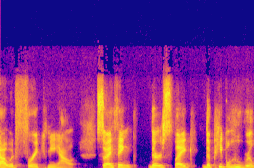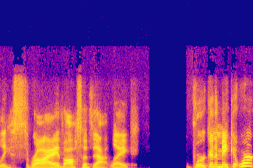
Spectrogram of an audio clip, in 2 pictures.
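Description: In a very clean recording with a silent background, a woman has an ordinary speaking voice at a medium pitch, with ordinary pitch variation and a moderate pace. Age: 20s. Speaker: entrepreneur and personal finance podcast host. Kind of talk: casual interview.

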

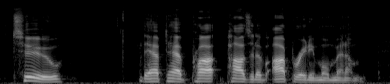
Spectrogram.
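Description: In an ordinary speaking voice with an American accent, a man talks at a fairly quick pace with ordinary pitch variation, in a very clean recording with a silent background and a dry, close sound with no echo. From US South, Huntington, West Virginia. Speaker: portfolio manager. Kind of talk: interview on investing.

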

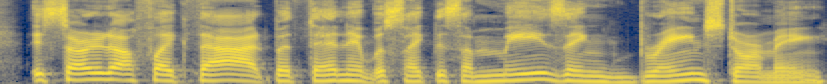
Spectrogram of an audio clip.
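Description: In a normal speaking voice, a woman with a fairly low pitch talks at a moderate pace with ordinary pitch variation on a very clean recording with a silent background. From US, Washington, D.C. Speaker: lawyer and mediator. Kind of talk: interview.

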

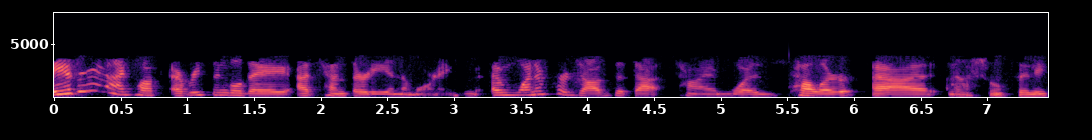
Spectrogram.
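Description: In an American accent, this is an ordinary speaking voice with lively intonation at a moderate pace. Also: woman, medium pitch for a woman. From Ohio. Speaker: friend of a murder victim. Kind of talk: testimony.

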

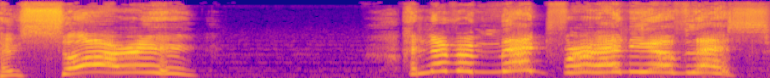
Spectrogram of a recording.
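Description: Shouting in a put-on character voice at an extremely high pitch, the speaker goes at a fairly slow pace. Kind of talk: dramatic fantasy roleplay. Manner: solemn, weary, fatalistic.

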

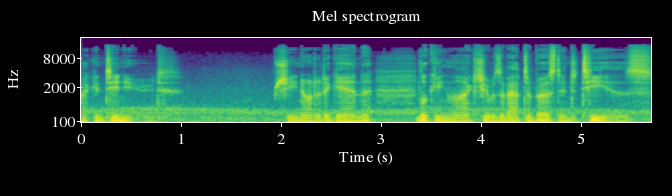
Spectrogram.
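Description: A man with an Australian accent speaks at a moderate pace with vocal fry. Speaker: podcast narrator. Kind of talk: horror narration; reading listener story aloud.

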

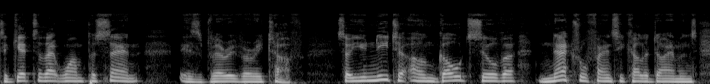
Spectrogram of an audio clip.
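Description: A man speaks in a plain, everyday voice at a fairly high pitch and moderate pace. His pitch varies in an ordinary way over a quiet background. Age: 60s. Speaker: company president and radio show host. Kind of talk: radio talk show discussion. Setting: studio.

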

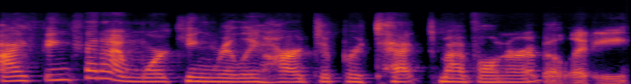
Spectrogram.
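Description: With an American accent, a woman speaks in a normal speaking voice. Her pitch sits fairly low and her intonation is lively. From US South, small town. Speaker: author and speaker. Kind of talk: interview.

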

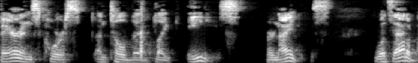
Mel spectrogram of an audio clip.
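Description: A man with an American accent sounds somewhat breathy. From Chicago, US Midwest. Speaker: golf club co-founder. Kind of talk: casual chat.

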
